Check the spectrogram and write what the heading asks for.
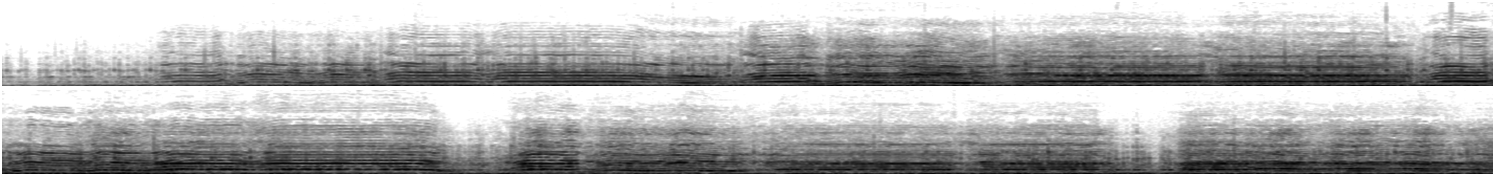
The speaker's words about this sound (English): Oh, I'm glad you brought up the bear dance. We have a clip of this. You can hear the rasping, growling sound along with the singers and drums.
